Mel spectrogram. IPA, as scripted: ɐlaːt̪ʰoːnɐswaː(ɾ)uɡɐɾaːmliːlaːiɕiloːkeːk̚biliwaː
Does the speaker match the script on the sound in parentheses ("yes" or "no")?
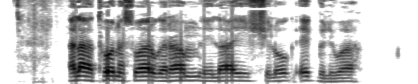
yes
